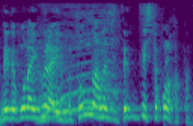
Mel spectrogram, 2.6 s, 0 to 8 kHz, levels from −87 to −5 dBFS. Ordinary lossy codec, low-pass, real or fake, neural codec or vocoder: MP3, 64 kbps; 7.2 kHz; real; none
